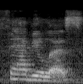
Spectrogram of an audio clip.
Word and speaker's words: fabulous: Các bạn cùng nghe cô đọc lại một lần nữa nhé, đọc thật chậm này. Fabulous, fabulous, fabulous. Trong âm dương thứ nhất đúng không ạ?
